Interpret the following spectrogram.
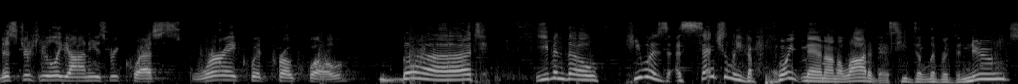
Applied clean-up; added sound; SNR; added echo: neural separator model SepFormer DNS4.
